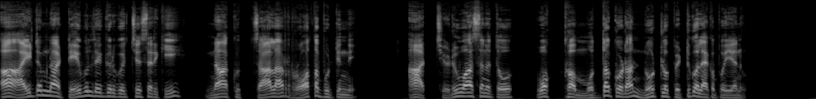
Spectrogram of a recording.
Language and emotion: Telugu, disgusted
